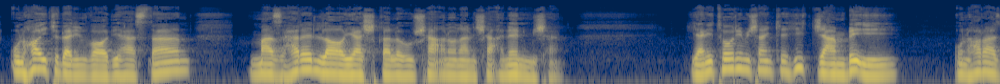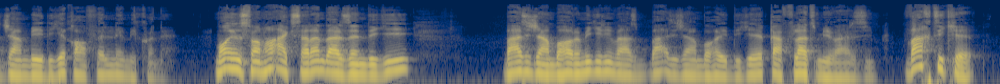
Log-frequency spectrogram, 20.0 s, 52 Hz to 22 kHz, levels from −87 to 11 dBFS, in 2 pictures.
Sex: male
